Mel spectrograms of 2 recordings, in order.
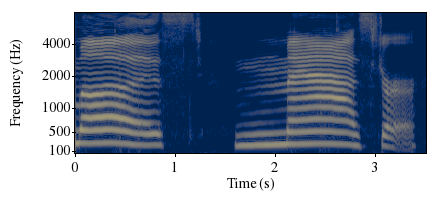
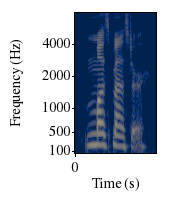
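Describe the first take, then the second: First: The vowels are lengthened and drawn out. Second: The words are squashed together quickly.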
